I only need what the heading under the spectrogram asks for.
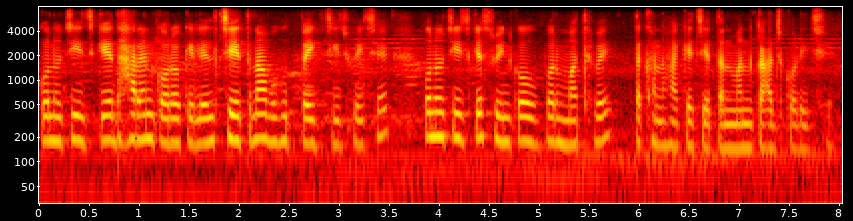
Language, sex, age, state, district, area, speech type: Maithili, female, 60+, Bihar, Madhubani, rural, spontaneous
